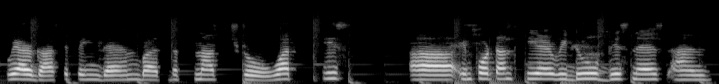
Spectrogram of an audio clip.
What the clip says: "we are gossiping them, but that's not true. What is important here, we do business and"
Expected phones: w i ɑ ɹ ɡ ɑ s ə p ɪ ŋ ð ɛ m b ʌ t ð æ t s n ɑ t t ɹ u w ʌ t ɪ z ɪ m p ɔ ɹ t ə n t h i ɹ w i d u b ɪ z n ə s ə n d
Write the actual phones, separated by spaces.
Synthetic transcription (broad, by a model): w i ɑ ɹ ɡ ɑ s ə p ɪ ŋ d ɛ m b ʌ t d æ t s n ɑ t t ɹ u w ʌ t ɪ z ɪ m p ɔ ɹ t ə n t h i ɹ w i d u b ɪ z n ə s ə n d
